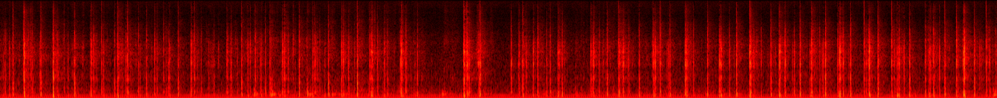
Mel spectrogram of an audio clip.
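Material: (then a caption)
Cardboard. A flat cardboard CD digipak, held in the hands with its back cover in view, is tapped and scratched by fingertips and nails. The result is a dense stream of quick, dry, crackly taps and scrapes with no ring. A steady low hum sits underneath.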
